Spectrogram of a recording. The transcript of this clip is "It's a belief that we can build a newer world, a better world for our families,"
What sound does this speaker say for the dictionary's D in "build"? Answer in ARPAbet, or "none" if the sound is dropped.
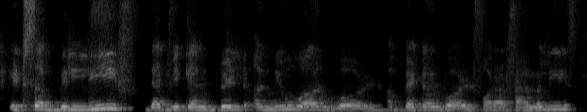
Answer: D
